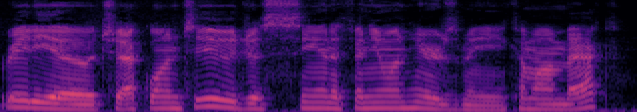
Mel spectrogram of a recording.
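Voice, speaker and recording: A man thinking aloud in a relaxed way as he tests his CB radio in a garage. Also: on the high side, a little slow, very noisy. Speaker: radio hobbyist demonstrating his CB radio. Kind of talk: casual hobby video narration. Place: home garage.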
